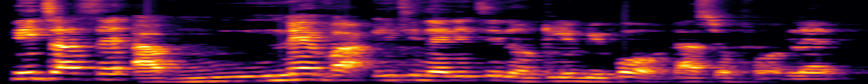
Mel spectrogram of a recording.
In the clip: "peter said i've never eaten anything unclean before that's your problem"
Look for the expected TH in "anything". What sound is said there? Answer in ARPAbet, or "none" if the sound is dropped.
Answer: T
